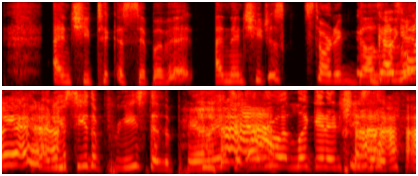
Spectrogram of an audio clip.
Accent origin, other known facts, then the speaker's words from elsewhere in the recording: New Jersey, United States; I grew up in New Jersey and there was no honor system in New Jersey.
